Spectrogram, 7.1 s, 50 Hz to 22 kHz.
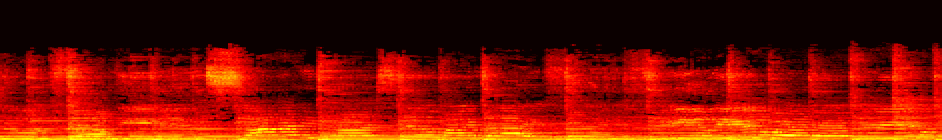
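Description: Song with a female singer over plucked guitar and a steady beat, played back through a valve power amplifier with 813 output tubes into Celestion Ditton 15 loudspeakers.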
